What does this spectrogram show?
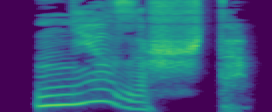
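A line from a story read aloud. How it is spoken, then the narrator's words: Hissed, smiling. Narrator (Russian): прошипела, и я могла поклясться, что она улыбалась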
